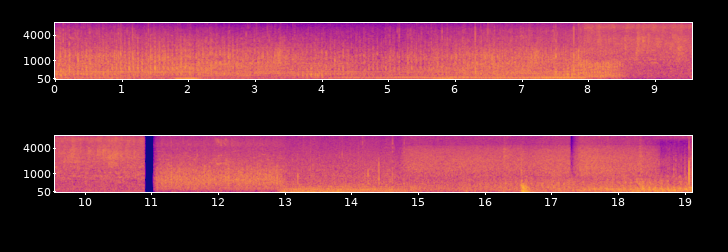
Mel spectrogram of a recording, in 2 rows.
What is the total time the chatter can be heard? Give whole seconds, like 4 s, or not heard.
not heard.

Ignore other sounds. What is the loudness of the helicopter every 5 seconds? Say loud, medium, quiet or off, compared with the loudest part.
loud, loud, off, loud.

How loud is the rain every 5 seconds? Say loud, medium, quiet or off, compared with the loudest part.
medium, loud, loud, loud.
